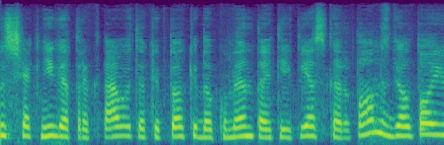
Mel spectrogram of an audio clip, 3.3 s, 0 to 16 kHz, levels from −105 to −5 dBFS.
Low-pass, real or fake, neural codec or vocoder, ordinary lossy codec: 14.4 kHz; fake; codec, 44.1 kHz, 2.6 kbps, DAC; AAC, 64 kbps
